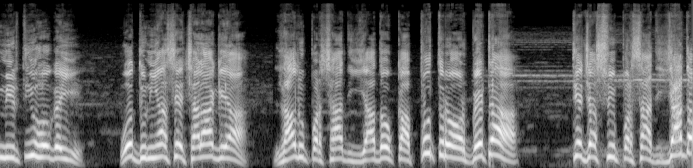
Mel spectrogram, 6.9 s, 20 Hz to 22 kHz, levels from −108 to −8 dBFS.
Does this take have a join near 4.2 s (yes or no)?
no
